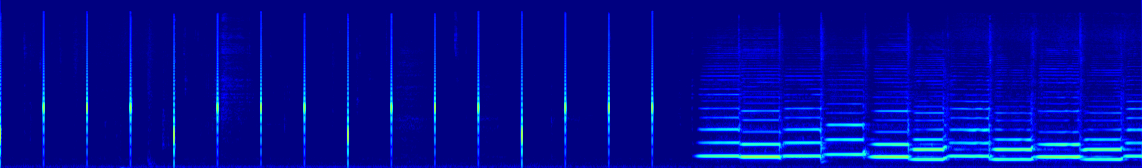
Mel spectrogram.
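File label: bottom, Saxophone and Clarinet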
